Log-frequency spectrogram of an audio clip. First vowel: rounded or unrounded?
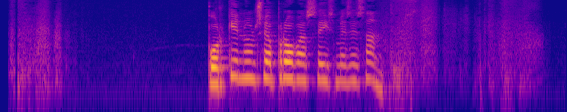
rounded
